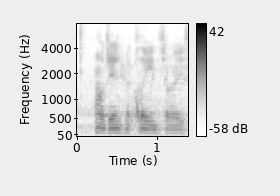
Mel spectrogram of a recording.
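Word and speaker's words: McClean: got up front like Kevin Doyle Robbie Keane James McLean oh James McLean sorry is how it's pronounced um I I think yeah isand will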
